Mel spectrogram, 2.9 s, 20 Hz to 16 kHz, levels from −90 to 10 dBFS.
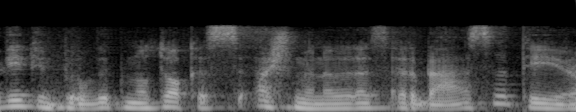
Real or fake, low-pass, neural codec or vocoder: fake; 7.2 kHz; codec, 16 kHz, 0.5 kbps, X-Codec, HuBERT features, trained on balanced general audio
